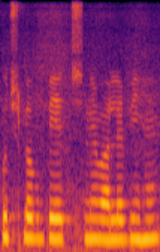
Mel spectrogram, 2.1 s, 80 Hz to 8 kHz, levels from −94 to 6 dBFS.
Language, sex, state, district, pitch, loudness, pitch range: Hindi, male, Jharkhand, Ranchi, 190 Hz, -14 LUFS, 185-195 Hz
